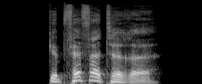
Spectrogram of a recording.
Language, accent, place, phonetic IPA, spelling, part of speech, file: German, Germany, Berlin, [ɡəˈp͡fɛfɐtəʁə], gepfeffertere, adjective, De-gepfeffertere.ogg
- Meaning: inflection of gepfeffert: 1. strong/mixed nominative/accusative feminine singular comparative degree 2. strong nominative/accusative plural comparative degree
